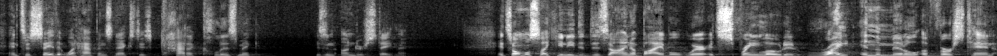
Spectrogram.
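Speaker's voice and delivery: ordinary talk, nothing marked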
